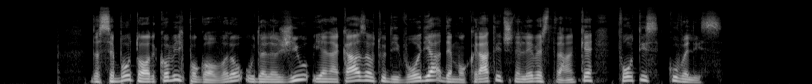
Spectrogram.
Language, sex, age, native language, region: Slovenian, male, 18-29, Slovenian, Central Slovenia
